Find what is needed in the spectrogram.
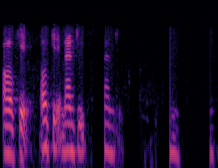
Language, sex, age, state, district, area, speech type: Tamil, female, 45-60, Tamil Nadu, Kanchipuram, urban, conversation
